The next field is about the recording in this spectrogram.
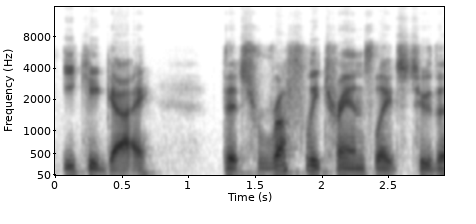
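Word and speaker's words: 生き甲斐: have a word that I believe is pronounced eeky guy that's roughly translates to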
